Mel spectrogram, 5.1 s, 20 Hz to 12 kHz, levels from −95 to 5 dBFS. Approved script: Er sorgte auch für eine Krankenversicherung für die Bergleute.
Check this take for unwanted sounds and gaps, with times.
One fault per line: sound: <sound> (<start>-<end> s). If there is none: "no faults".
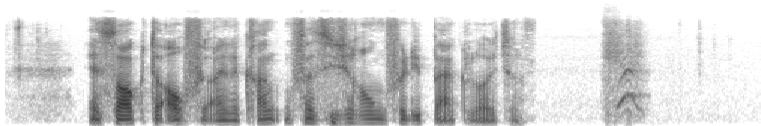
sound: sneeze (4.0-4.3 s)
